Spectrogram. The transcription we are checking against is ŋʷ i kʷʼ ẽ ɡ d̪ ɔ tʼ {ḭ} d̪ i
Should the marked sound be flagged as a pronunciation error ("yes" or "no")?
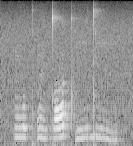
yes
